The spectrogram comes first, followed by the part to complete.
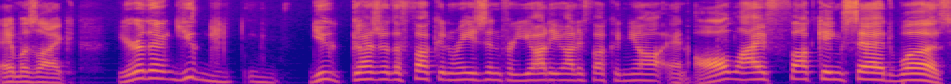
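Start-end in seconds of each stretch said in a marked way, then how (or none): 0.9-5.0 put-on furious rant, yelled, stammering over words. Retelling how a man across the road screamed at them: imitating someone screaming. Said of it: "screaming at us".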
